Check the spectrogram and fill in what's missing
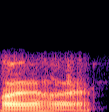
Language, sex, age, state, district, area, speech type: Assamese, male, 18-30, Assam, Dibrugarh, rural, conversation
